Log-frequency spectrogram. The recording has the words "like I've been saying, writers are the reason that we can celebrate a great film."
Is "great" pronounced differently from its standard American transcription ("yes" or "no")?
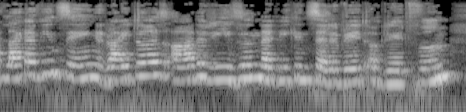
no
